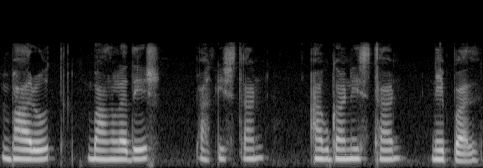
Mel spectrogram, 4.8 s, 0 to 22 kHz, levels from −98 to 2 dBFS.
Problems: constant background noise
